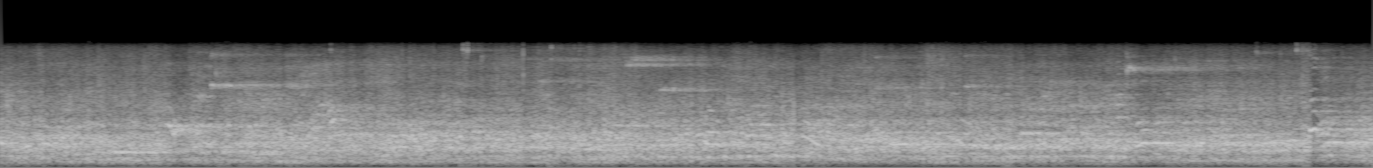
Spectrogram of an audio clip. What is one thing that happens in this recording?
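A ping-pong ball clicks against paddles and the table.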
